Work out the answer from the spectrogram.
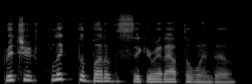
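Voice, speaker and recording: A man from Texas reading his own first-person story as an audiobook narrator, with deliberate phrasing and pauses. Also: mid-range voice, sing-song, a bit bright, no room sound, clean studio sound. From Texas, United States.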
